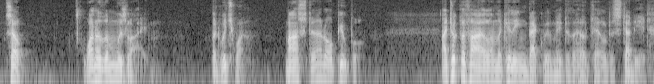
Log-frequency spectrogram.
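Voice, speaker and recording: An actor playing an older detective who recalls an old case in reflective, wry radio drama narration, with a husky voice. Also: male voice, medium pitch, lively intonation, sharp tone. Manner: reflective, deliberate.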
